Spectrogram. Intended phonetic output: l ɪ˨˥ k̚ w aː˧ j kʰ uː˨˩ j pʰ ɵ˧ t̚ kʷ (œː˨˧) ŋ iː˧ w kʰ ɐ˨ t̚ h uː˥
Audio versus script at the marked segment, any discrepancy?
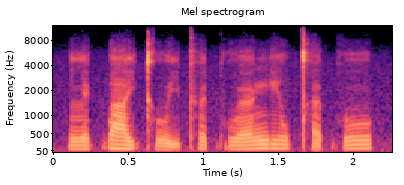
no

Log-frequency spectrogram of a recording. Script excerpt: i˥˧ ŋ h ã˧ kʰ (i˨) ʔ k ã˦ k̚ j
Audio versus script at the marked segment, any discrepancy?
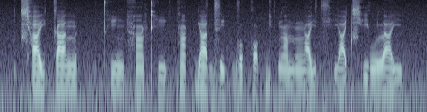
no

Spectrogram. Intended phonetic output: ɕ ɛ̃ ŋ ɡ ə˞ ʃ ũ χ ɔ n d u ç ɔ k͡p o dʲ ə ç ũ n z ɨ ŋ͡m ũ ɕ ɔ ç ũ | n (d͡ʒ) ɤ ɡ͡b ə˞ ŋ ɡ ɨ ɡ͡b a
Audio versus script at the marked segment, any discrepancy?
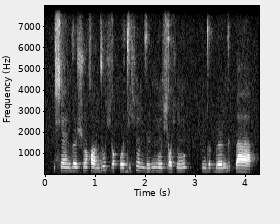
yes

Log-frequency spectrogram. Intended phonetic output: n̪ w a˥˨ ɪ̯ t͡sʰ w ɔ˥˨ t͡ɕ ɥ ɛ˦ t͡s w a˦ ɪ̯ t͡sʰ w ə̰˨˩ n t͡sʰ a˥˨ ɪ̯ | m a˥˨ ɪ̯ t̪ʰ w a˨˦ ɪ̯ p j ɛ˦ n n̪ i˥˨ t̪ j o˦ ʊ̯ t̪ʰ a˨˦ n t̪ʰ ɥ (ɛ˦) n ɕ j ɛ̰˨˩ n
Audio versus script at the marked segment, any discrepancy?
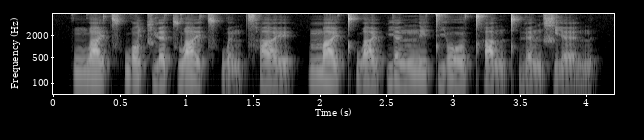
yes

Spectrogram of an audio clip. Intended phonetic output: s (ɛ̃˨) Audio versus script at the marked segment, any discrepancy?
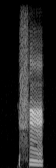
no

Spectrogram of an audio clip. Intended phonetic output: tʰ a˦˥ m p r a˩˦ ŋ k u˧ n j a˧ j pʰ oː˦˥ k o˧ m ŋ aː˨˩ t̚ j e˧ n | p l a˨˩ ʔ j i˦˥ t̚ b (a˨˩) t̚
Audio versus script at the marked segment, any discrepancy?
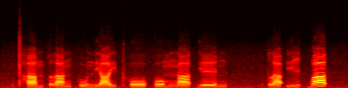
yes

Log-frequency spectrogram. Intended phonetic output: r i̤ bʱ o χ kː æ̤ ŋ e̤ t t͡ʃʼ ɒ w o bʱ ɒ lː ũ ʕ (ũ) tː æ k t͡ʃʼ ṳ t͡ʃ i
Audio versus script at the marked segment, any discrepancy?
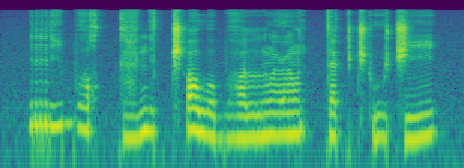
yes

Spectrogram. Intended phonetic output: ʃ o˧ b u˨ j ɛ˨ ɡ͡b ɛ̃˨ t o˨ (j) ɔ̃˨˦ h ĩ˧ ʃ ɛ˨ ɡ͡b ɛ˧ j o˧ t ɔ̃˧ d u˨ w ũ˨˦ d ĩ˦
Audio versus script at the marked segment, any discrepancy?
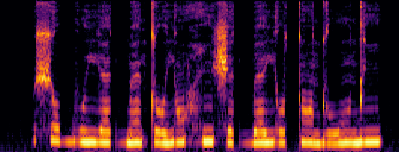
no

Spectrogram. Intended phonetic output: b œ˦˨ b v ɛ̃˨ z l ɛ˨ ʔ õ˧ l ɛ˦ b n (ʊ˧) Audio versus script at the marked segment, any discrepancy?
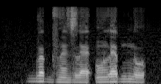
no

